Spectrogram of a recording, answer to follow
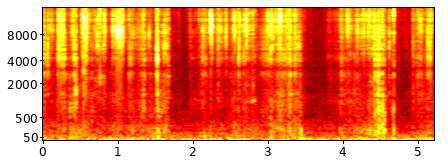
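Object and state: Cotton t-shirt scratched with fingernails.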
